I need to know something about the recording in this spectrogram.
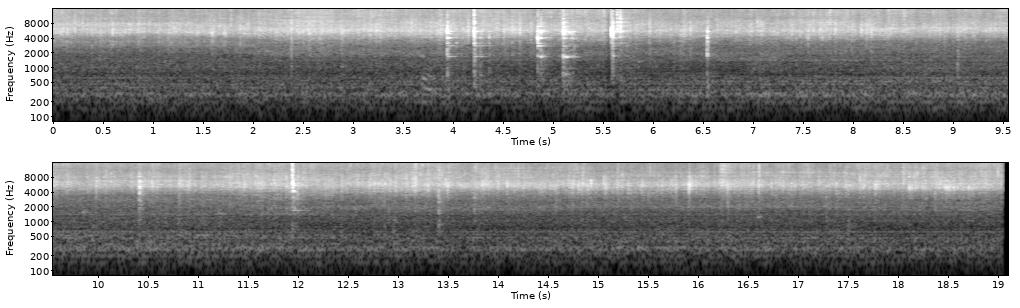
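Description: Whole capelin shallow-frying in oil in a cast-iron pan, a steady sizzle throughout. A cluster of sharp clicks comes about four to six seconds in, with a couple more later.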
